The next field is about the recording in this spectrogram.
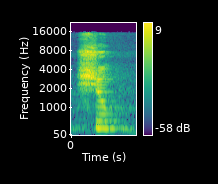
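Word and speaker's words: shook: फिर second form हो, अगर वहाँ पे डबल ओ के बाद की आता है तो उसे आपको थोड़ा हल्का प्रोनाउंस करना है, ठीक है। टुक, शुक, थोड़ा जल्दी बोल देना है, ठीक है।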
